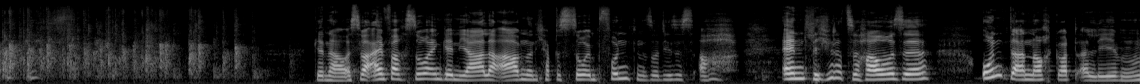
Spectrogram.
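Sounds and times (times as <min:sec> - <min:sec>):
crowd applause: 0:00.0 - 0:02.7
speech: 0:03.2 - 0:11.3.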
